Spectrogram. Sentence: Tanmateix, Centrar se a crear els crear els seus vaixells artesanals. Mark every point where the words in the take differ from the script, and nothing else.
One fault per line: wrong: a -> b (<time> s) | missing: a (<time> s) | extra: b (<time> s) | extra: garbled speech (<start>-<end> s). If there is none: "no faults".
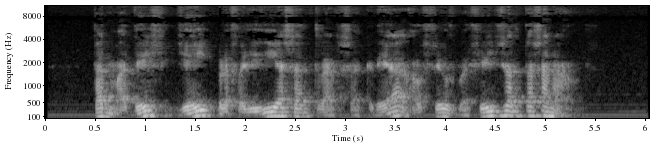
extra: Jake preferiria (1.4 s)
missing: crear els (3.9 s)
